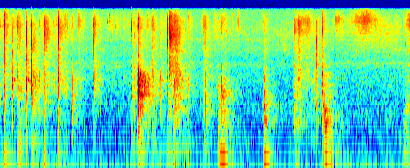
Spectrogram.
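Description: A deck of tarot cards being shuffled by hand: irregular soft taps and flicks of the cards, with a few duller knocks from about halfway in.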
